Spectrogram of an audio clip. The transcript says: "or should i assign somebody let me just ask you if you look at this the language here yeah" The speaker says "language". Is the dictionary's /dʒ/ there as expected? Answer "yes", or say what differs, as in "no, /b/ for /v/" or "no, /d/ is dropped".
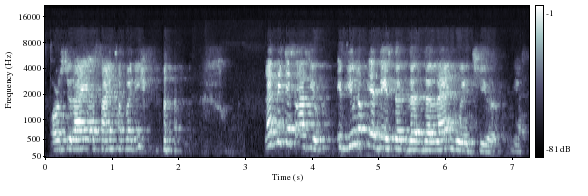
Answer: yes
